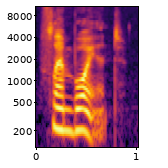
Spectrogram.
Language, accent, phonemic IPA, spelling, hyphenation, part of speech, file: English, US, /flæmˈbɔɪ.(j)ənt/, flamboyant, flam‧boy‧ant, adjective / noun, En-us-flamboyant.ogg
- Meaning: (adjective) 1. Showy, bold or audacious in behaviour, appearance, style, etc.; ostentatious 2. Referring to the final stage of French Gothic architecture from the 14th to the 16th centuries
